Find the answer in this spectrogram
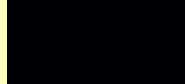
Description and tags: enemy red
pong, beep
